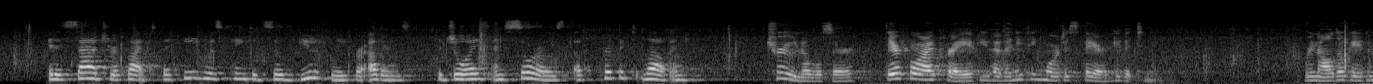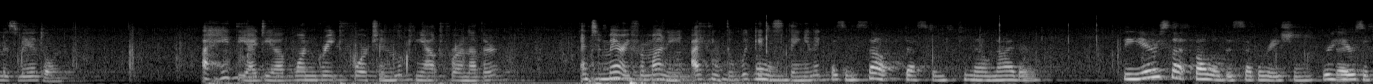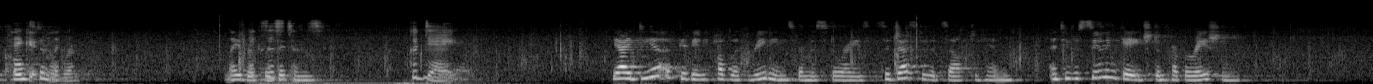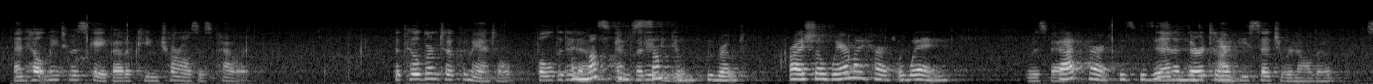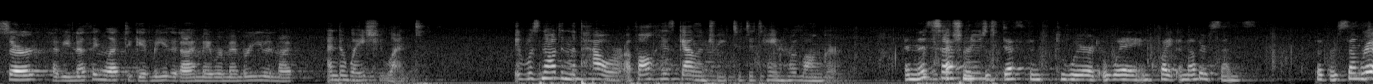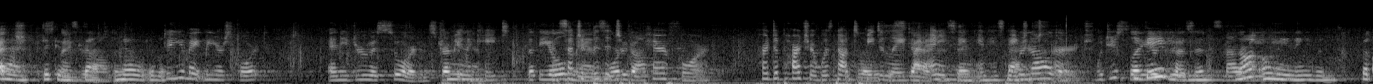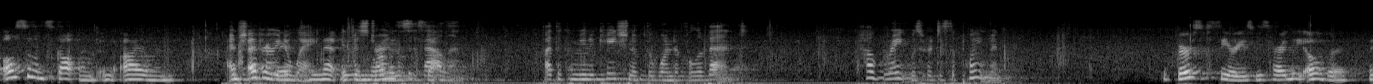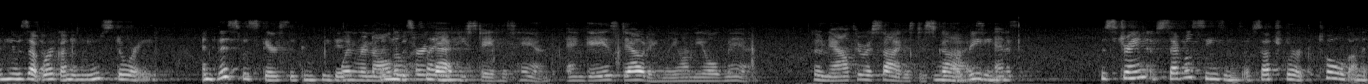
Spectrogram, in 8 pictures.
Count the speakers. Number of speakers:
3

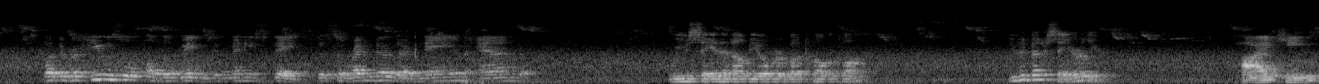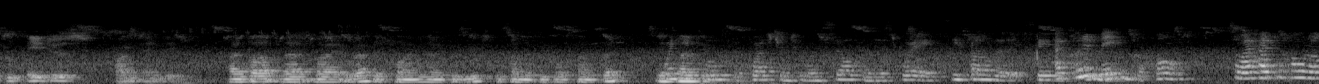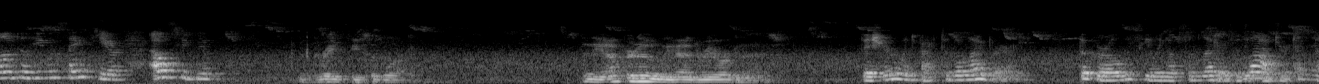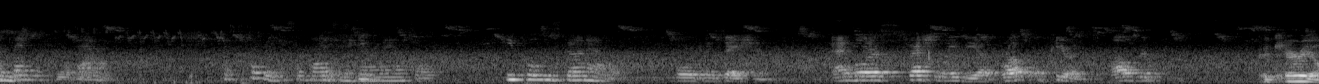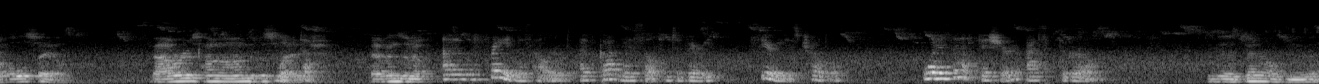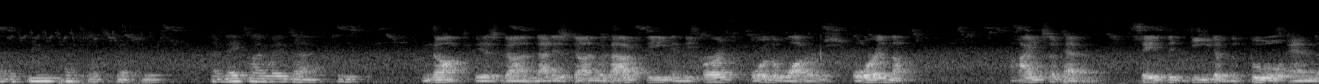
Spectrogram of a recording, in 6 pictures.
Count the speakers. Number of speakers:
8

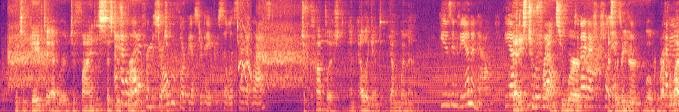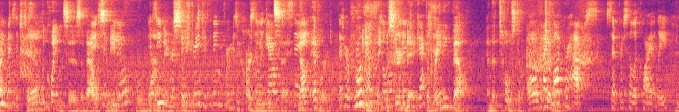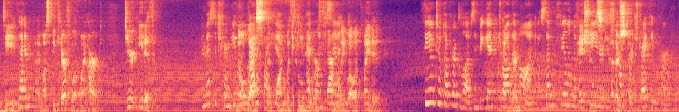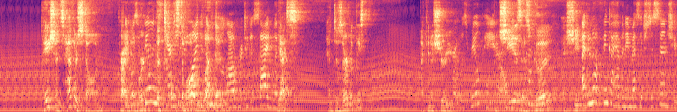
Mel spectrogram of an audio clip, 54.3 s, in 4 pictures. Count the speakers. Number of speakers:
2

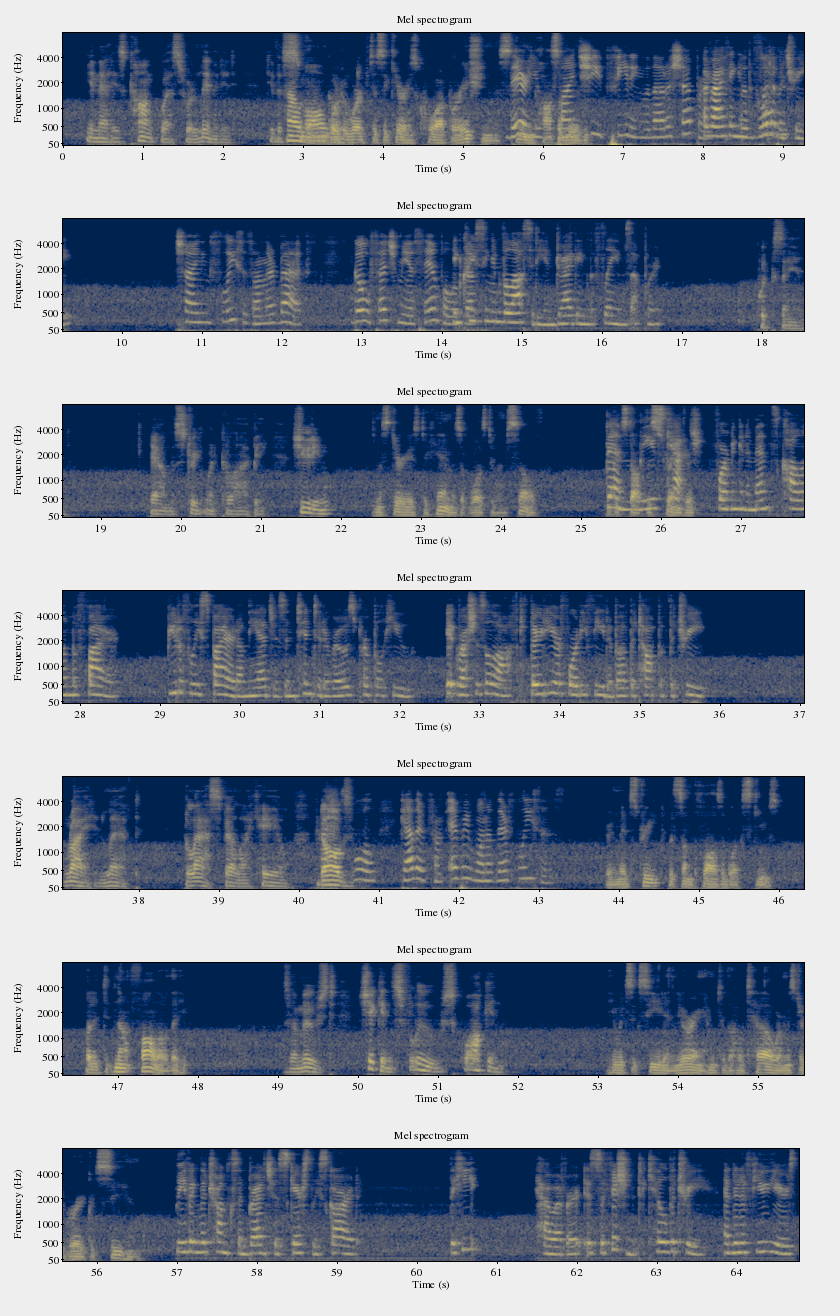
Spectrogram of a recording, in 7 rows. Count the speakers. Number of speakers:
4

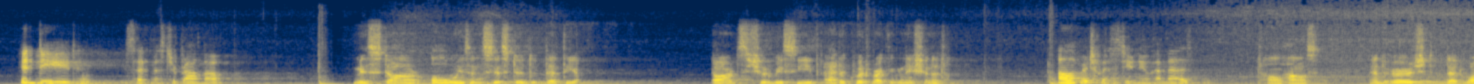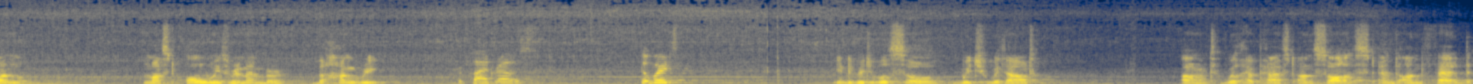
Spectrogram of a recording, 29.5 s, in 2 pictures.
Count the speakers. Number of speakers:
2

